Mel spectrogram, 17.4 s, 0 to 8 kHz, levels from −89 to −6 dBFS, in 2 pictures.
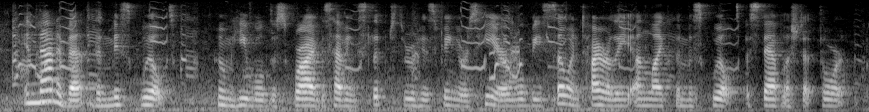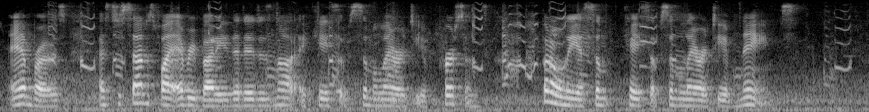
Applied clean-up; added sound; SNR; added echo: none; Fowl; 13 dB; none.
